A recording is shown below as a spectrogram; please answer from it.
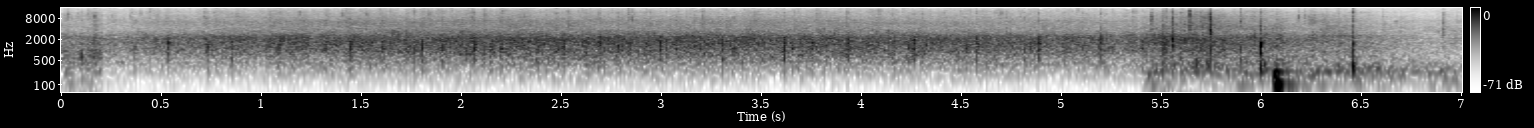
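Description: Sustained applause from a graduation ceremony audience at a Birmingham City University event, a steady dense wash of clapping filling the hall, with a few louder nearby claps and brief stirrings near the end.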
